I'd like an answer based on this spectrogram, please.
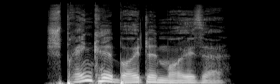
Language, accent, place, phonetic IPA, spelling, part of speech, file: German, Germany, Berlin, [ˈʃpʁɛŋkl̩ˌbɔɪ̯tl̩mɔɪ̯zə], Sprenkelbeutelmäuse, noun, De-Sprenkelbeutelmäuse.ogg
- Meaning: nominative/accusative/genitive plural of Sprenkelbeutelmaus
